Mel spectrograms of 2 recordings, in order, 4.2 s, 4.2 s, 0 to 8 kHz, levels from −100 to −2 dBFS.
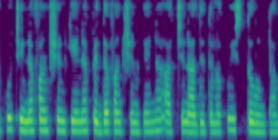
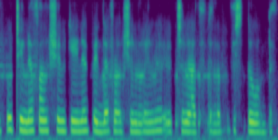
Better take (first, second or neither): first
